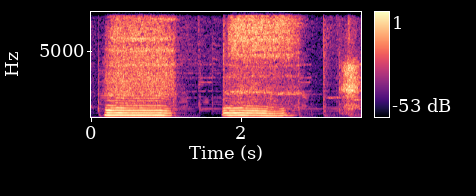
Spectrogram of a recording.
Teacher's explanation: Both of those sounds are voiced consonant sounds. So the sound is made here in your vocal cords.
